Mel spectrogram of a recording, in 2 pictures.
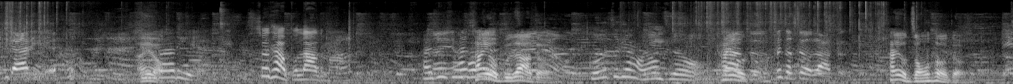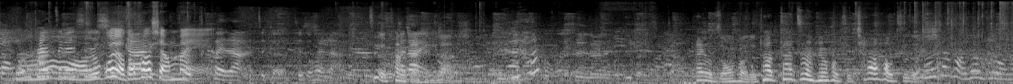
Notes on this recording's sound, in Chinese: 屋外実況。台湾西門町のドンキホーテ店で実況してみた！唐吉哥德西門店現場實況收音。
